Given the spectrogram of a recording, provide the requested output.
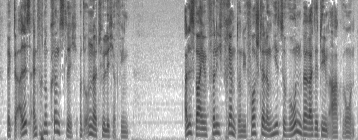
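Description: A man narrating a fantasy audiobook in a calm, even reading voice. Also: mid-range voice. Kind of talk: storybook narration.

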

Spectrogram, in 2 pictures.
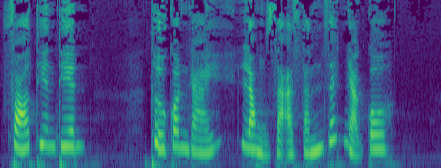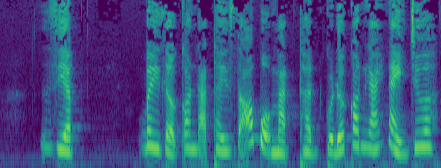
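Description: A woman voicing an angry middle-aged mother who scolds in a shrill, accusing way. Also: animated, moderate pace, darkish tone, dry recording, studio quality. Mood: furious.

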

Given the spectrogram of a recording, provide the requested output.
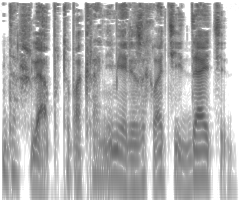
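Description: A man voicing a hot-tempered, imperious older noblewoman in an audiobook, with sharp scolding outbursts and a gravelly, husky voice. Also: lowish voice, fairly even intonation, a little fast, no echo, clean studio sound. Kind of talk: audiobook character reading.

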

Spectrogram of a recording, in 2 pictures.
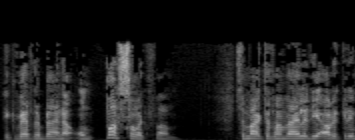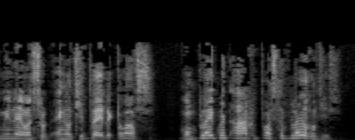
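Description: Narrator voicing a sarcastic young sidekick detective, high and sneering, muffled recording. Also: male voice, fairly even intonation, moderate pace, dry recording, lightly acted.

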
